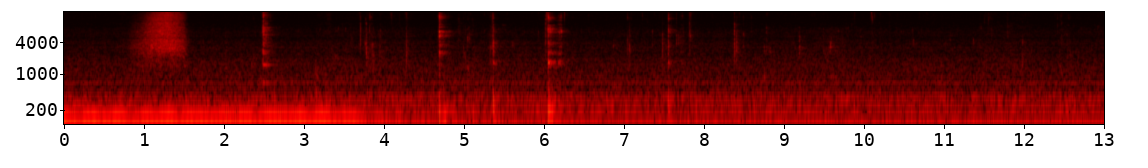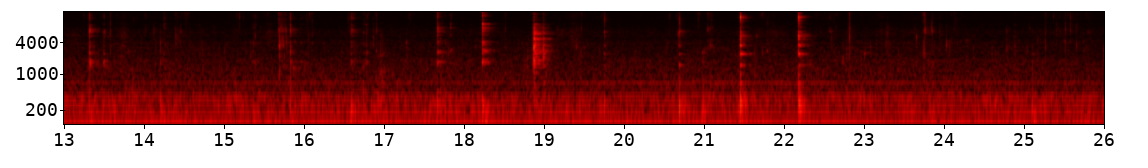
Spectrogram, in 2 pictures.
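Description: Faint chewing of pasta with scattered sharp clicks of a metal fork against a plastic bowl. A low hum stops about four seconds in.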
